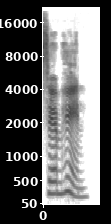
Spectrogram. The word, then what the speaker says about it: Samhain: I'm never going to pronounce that right. It's Samhain. That's how you pronounce it.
